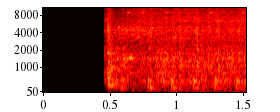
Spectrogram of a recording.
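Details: John Deere E100 riding mower that stopped while driving and let out a puff of smoke; quick even cranking with a tinny metallic noise, turning over but never firing. It has gas and about 35 hours.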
